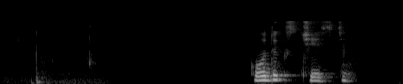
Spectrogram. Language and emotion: Russian, neutral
